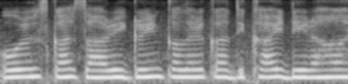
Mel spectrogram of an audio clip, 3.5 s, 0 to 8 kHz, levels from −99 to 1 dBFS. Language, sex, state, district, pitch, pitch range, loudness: Hindi, female, Arunachal Pradesh, Papum Pare, 260 Hz, 255-265 Hz, -12 LUFS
